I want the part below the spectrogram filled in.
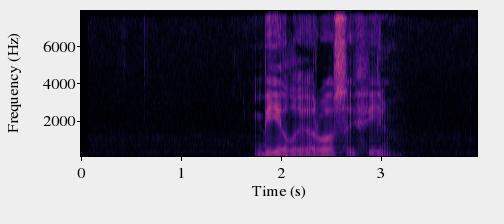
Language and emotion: Russian, neutral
